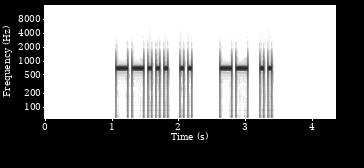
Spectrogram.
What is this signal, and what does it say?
Morse code, heard as a keyed tone, about 19 wpm, 700 Hz. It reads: 7I MI
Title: Winter Field Day Exchanges Encore 20wpm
